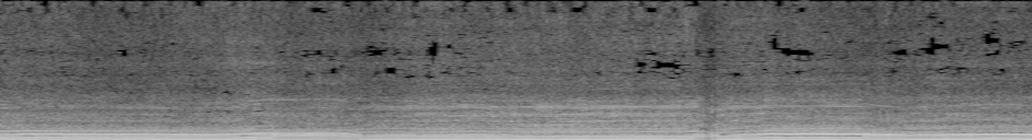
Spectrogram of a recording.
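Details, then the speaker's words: Ported chainsaw with carburettor properly tuned: high, steady scream that cleans up and pulls hard in the wood under load, then four-strokes again when lifted out of the cut. "you actually get it some load on it it cleans up and pulls hard the minute i pull it up it starts four stroking again"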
